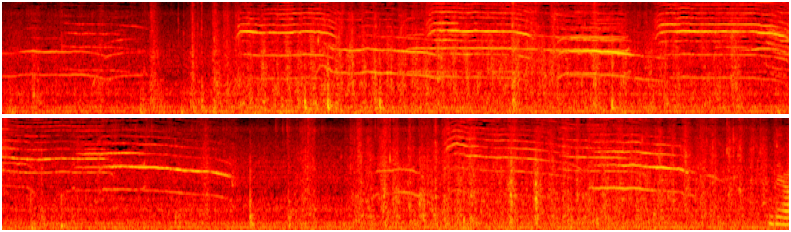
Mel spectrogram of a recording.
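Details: Hungry kittens meowing indoors at morning milk time, waiting to be fed: many overlapping high, wavering meows, some rising then falling, calling over each other almost continuously, while a woman talks to them and mixes the milk.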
